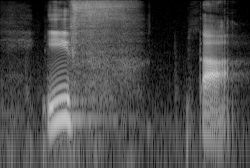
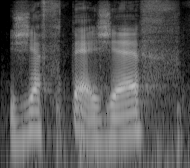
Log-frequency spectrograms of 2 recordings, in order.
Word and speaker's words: Iftá: certa, Iftá, traduzido como Jefté, Jefté, por que não pode ser Jefté? Porque a letra J, o som de J, justamente não existe no hebraico, então é Iftá.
